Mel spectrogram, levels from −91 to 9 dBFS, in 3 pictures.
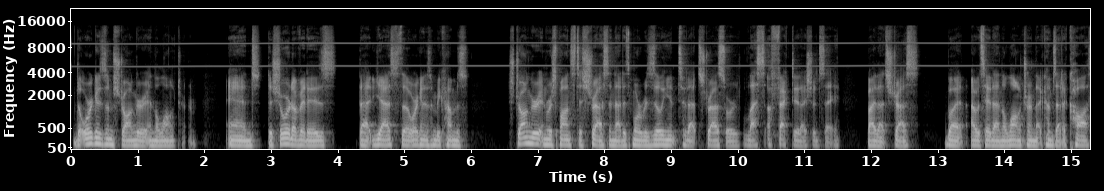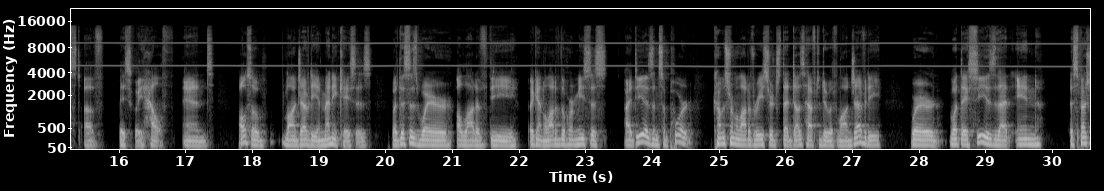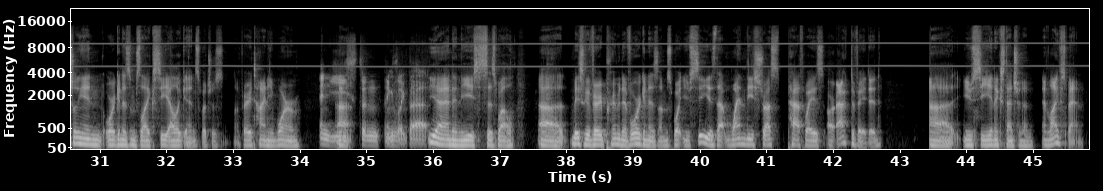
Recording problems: high-pitched whine; noticeable; throughout; 9 kHz, 15 dB below the speech

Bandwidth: 14.5 kHz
